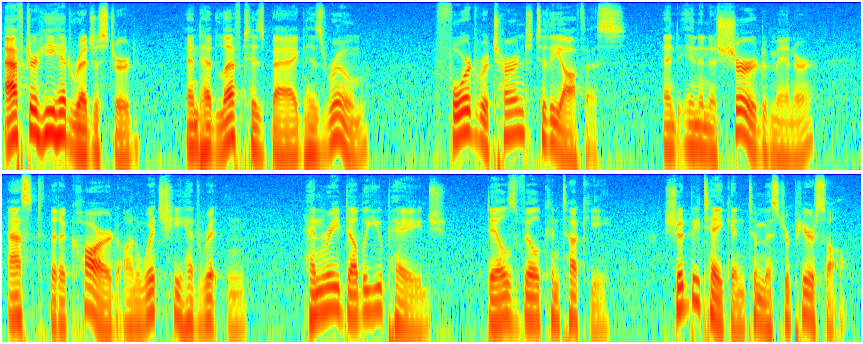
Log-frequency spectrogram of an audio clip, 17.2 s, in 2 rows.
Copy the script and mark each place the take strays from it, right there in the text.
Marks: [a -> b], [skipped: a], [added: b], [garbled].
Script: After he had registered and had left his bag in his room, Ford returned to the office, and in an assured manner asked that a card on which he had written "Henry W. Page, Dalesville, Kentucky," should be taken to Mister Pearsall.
After he had registered and had left his bag [skipped: in] his room, Ford returned to the office, and in an assured manner asked that a card on which he had written "Henry W. Page, Dalesville, Kentucky," should be taken to Mister Pearsall.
